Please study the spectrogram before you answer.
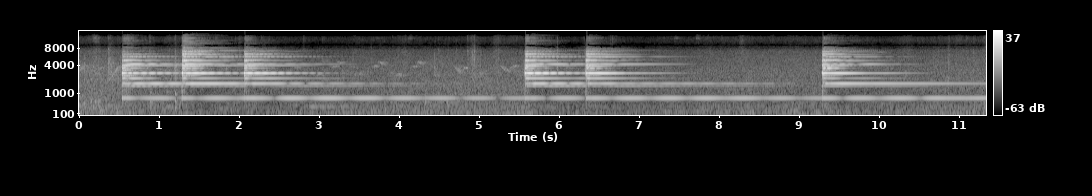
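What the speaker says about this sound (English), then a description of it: "The bell also rung to notify other stations when a new station was placed in service." Fire station bell rung for the opening of Fire Station 50 on Marco Island, three separate groups of loud ringing strikes with long decaying tones between them, each sounded in a 3, 2, 1 signal pattern.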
